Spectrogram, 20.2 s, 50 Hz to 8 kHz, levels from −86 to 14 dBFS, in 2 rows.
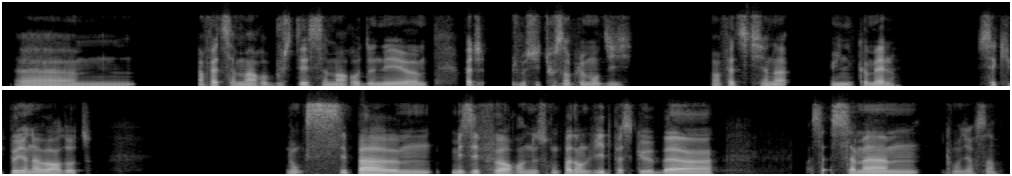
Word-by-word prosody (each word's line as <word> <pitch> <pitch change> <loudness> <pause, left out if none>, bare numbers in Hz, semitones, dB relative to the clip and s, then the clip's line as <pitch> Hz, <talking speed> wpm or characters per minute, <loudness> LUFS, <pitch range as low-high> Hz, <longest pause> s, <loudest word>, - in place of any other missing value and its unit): Hem, 80 -2 -3 0.7
en - - -1
fait - - +2
ça 95 - -5
m'a 85 -1 +1
reboosté, 110 +7 -4
ça 95 -8 -7
m'a 80 -1 -1
redonné, 100 +4 -3
hem 90 -4 0
en 85 - -23
fait - - -8
je - - -9 0.3
je 100 - -15
me - - -8
suis 105 - -7
tout - - -10
simplement 120 -6 -3
dit: 115 - -11 0.8
«En 90 +1 -6
fait, 135 +8 -2
s'il - - -6
y - - -4
en 85 - -4
a 85 - 0 0.4
une 130 0 -5
comme 100 -2 -4
elle, 120 +6 +2 0.8
c'est - - -5
qu'il - - -11
peut 130 +2 +2
y 130 - +5
en 130 - 0
avoir 95 -3 +5
d'autres». 105 +5 -4 2.0
Donc 105 +2 -5
c'est 115 - -2
pas, 135 0 +9
hem 105 -2 -2 0.2
mes 110 +1 -3
efforts 130 -1 +3
ne 110 0 -4
seront 110 +2 -10
pas 120 +3 +4
dans 110 -1 +2
le 105 - -7
vide 140 +7 -3
parce 105 - -4
que, 120 +2 -2
ben, 95 -5 +5 1.0
ça - - -7
ça - - 0
m'a, 110 0 +6
hem, 105 -1 -2 0.3
comment 105 0 -10
dire 100 -2 -8
ça? 95 +2 -8
105 Hz, 170 wpm, -24 LUFS, 95-115 Hz, 2.0 s, pas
